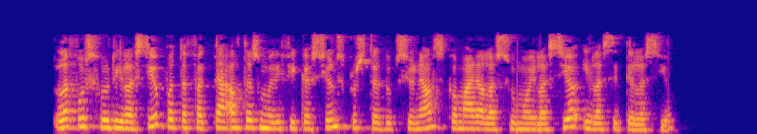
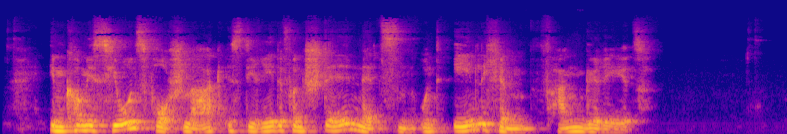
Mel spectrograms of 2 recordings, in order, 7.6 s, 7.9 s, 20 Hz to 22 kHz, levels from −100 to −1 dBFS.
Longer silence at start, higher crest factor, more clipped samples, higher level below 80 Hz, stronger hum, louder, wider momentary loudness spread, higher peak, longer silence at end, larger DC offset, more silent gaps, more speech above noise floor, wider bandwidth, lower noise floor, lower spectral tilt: about the same, 0.55 s vs 0.5 s; about the same, 18 dB vs 18 dB; neither; first, -56 dBFS vs -62 dBFS; neither; about the same, -18 LUFS vs -20 LUFS; second, 7 LU vs 12 LU; about the same, -2 dBFS vs -2 dBFS; second, 0.85 s vs 1.45 s; neither; neither; first, over 72 dB vs 57 dB; second, 8 kHz vs 11.5 kHz; first, under -90 dBFS vs -75 dBFS; second, -4.5 dB/octave vs -7 dB/octave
